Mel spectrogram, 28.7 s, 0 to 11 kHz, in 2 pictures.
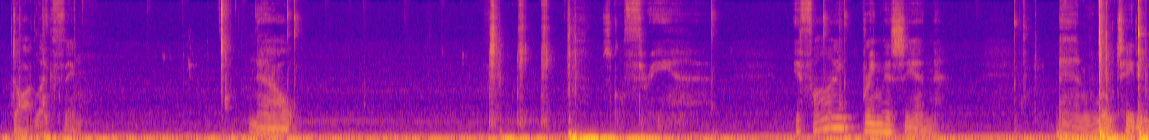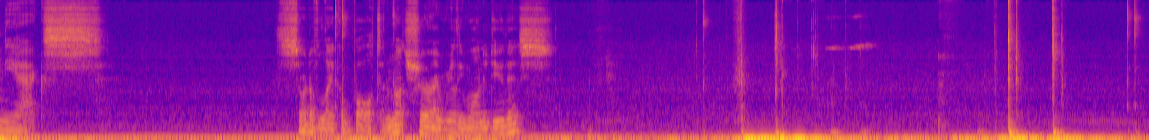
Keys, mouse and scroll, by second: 3.6 click, 7.1 KP_3, 8.9 click, 13.8 r, 19.4-21.4 middle drag, 24.1 KP_3, 27.0 r.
